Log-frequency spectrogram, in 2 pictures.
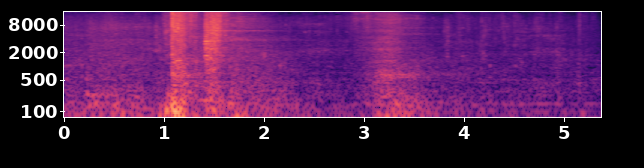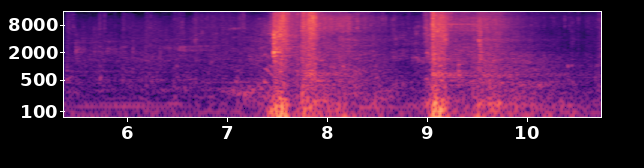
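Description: Weapon blows strike and clang sharply several times.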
